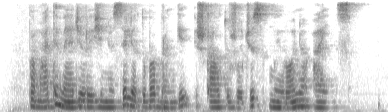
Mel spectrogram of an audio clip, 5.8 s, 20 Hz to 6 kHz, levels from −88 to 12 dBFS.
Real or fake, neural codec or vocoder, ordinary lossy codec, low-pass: real; none; Opus, 64 kbps; 5.4 kHz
